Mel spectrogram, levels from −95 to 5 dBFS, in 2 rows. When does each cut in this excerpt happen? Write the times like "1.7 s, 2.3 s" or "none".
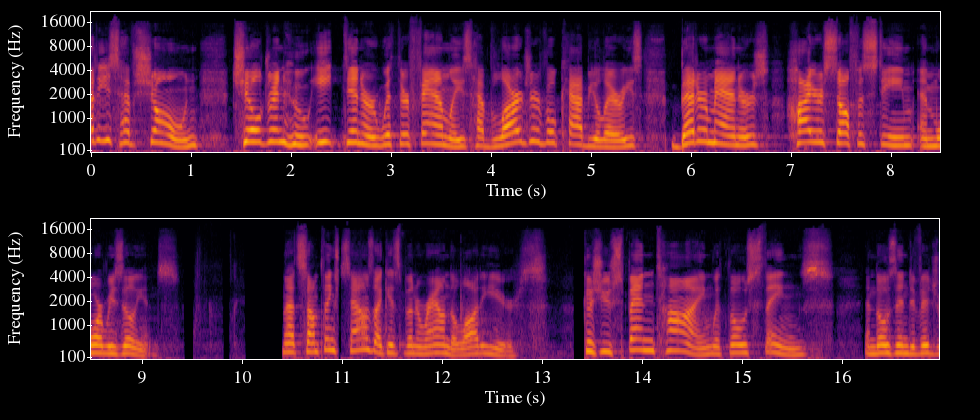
11.0 s, 13.3 s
